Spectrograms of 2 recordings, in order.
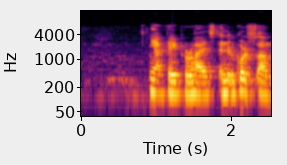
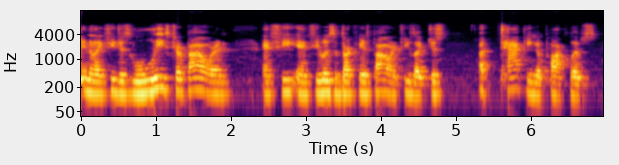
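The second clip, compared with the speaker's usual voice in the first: normal talking voice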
